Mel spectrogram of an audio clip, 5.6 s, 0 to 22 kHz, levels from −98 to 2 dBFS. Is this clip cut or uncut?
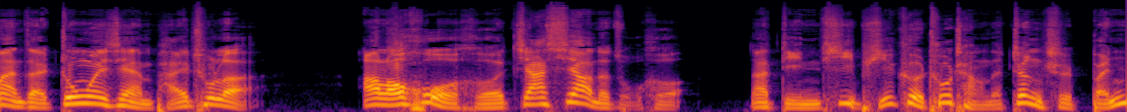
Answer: cut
